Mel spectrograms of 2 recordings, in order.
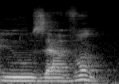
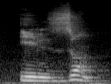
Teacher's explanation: Avoir start with a vowel A usually. So we need to do the liaison. Like nous, between nous and avons.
